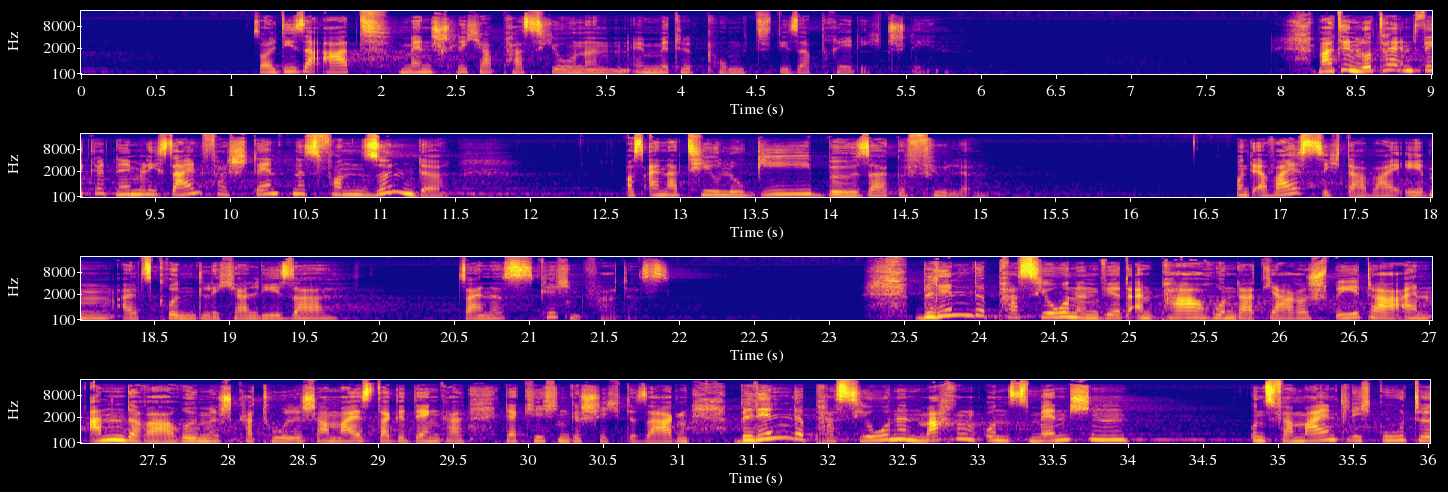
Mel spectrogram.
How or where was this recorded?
large echoing room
